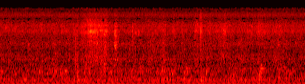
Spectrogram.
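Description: Steady low hum and hiss of room background noise, with a few faint ticks and rustles of cardboard packaging and bubble wrap being handled.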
